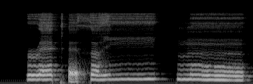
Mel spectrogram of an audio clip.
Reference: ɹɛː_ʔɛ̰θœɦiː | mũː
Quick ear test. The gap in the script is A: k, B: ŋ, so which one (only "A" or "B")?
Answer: A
